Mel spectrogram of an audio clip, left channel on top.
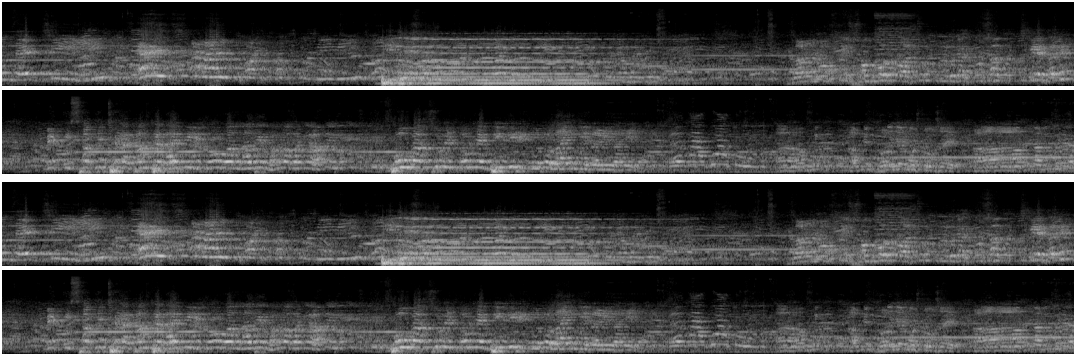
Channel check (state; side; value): identical; both; correlation 1.00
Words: দেখছি এই সারাই ঘর সত্য বিবি যারা রক্তের সম্পর্ক আর শত্রুতার পোশাক ছিঁড়ে ফেলে, ব্যক্তির সাথে ছেঁড়া গামছা গায়ে দিয়ে তরোয়াল হাতে ভাগাভাগি হাতে সৌগাত শুনে চলছে বিক্রির মতো লাইন দিয়ে দাঁড়িয়ে দাঁড়িয়ে। আপনি ঘরে যান মাস্টার সাহেব,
